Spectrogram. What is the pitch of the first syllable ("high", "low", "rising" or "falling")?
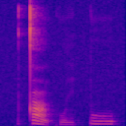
falling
